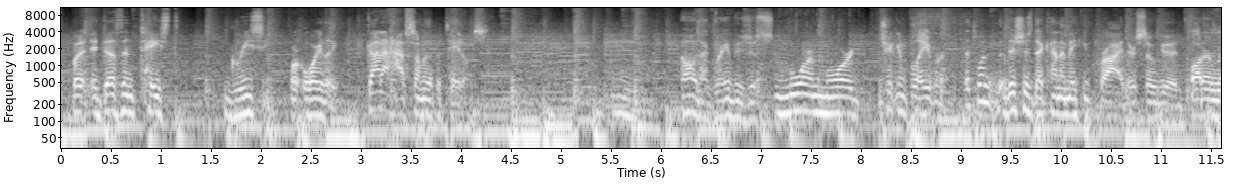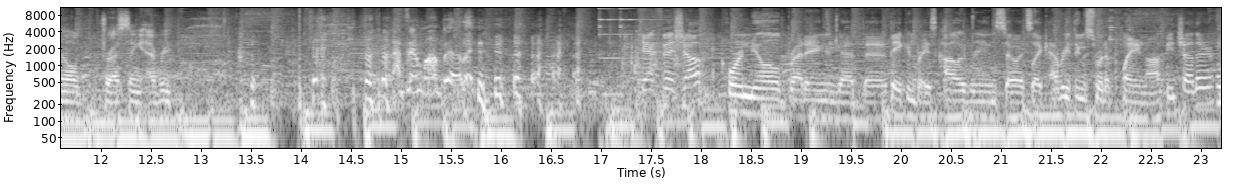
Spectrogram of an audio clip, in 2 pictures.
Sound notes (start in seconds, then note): 12.7 sighs; 12.9 John laughs; 16.3 laughs; 16.9 bell dings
